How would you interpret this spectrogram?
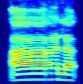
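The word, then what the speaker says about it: الأعلى: সাব্বি সাব্বি রাববি কাল আলা আলাটা এক আলিফ টান ঠিক আছেলা তাহলে আমরা কি বুঝলাম সাব্বিহিসমা রববিকাল আলা সবাই পড়েন একদম মুখস্তের মত করে নেন।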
